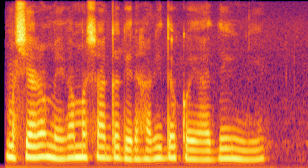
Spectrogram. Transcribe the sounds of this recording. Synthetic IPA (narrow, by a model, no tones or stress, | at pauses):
maʃjaɾomeɣamaʃaɡaɡeɾaɦaɾiðokojaðeinie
